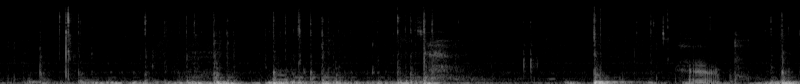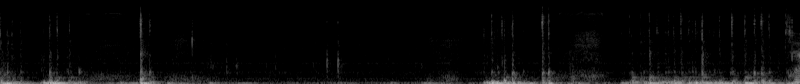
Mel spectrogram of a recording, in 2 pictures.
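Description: Computer keyboard typing: irregular bursts of keystrokes and clicks, with low thumps.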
